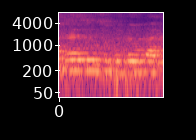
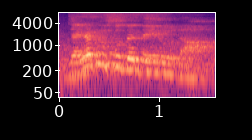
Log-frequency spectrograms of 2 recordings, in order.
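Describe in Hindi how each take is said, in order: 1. इसे सपाट ढंग से कहा गया है, बिना किसी आनंद के। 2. इसे आनंद से, खुशी के साथ कहा गया है। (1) "ऐसे नहीं निकला ... जैसे आप लोग करते" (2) "तब उनके आनंद से निकला ... ऐसे निकला"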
